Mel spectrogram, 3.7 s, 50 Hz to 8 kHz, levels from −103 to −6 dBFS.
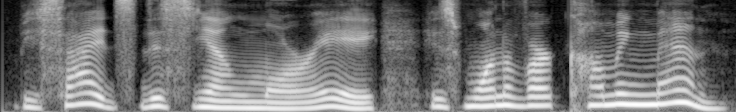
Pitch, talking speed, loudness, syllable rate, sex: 205 Hz, 165 wpm, -14 LUFS, 4.6 syllables/s, female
